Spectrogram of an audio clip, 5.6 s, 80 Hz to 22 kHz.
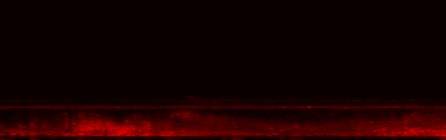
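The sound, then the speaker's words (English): About five cars passing by on a road: a steady, hissing roar of tire noise that swells as vehicles go by, rising around the start and again at the end, with no one talking. “Alright, that was like 5 cars.”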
